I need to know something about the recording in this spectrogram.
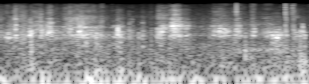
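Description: Handling noise of a video camera being picked up and moved: scattered light clicks and rustling.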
